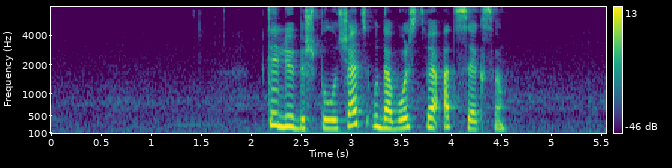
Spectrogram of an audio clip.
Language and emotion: Russian, neutral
